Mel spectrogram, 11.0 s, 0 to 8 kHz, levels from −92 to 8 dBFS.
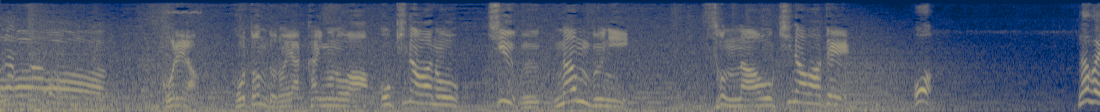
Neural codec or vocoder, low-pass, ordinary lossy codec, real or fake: none; 7.2 kHz; MP3, 48 kbps; real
